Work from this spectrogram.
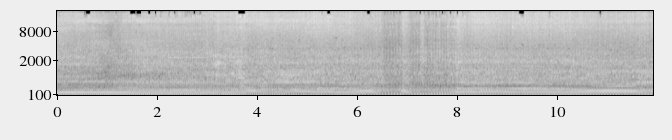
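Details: MTD 5 HP chipper/shredder, after carburetor kit repair, chipping branches: steady small-engine drone bogs and picks back up as branches feed through; pulls the load cleanly, runs healthy.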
